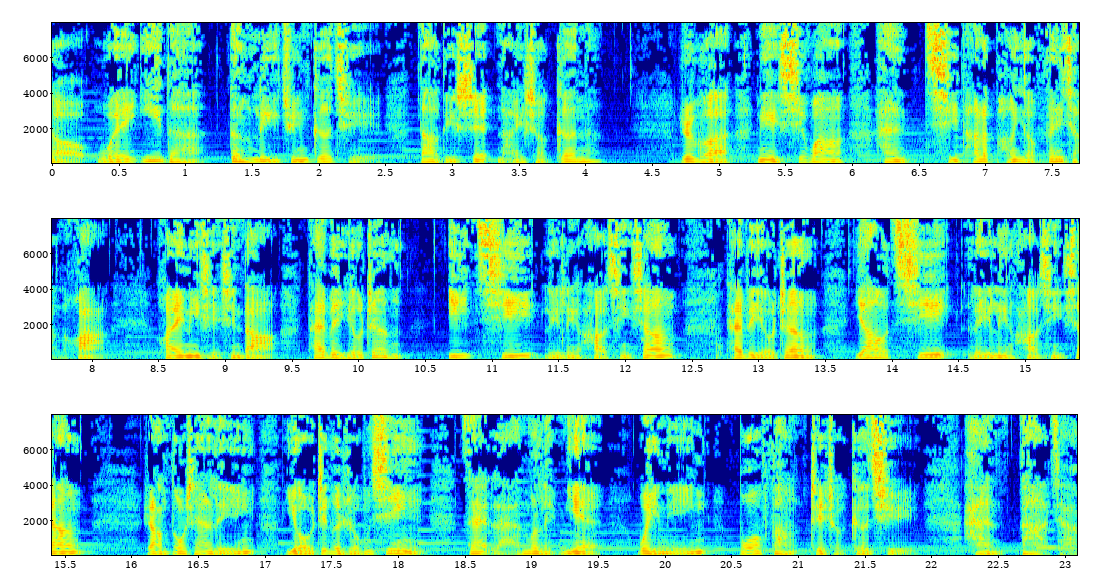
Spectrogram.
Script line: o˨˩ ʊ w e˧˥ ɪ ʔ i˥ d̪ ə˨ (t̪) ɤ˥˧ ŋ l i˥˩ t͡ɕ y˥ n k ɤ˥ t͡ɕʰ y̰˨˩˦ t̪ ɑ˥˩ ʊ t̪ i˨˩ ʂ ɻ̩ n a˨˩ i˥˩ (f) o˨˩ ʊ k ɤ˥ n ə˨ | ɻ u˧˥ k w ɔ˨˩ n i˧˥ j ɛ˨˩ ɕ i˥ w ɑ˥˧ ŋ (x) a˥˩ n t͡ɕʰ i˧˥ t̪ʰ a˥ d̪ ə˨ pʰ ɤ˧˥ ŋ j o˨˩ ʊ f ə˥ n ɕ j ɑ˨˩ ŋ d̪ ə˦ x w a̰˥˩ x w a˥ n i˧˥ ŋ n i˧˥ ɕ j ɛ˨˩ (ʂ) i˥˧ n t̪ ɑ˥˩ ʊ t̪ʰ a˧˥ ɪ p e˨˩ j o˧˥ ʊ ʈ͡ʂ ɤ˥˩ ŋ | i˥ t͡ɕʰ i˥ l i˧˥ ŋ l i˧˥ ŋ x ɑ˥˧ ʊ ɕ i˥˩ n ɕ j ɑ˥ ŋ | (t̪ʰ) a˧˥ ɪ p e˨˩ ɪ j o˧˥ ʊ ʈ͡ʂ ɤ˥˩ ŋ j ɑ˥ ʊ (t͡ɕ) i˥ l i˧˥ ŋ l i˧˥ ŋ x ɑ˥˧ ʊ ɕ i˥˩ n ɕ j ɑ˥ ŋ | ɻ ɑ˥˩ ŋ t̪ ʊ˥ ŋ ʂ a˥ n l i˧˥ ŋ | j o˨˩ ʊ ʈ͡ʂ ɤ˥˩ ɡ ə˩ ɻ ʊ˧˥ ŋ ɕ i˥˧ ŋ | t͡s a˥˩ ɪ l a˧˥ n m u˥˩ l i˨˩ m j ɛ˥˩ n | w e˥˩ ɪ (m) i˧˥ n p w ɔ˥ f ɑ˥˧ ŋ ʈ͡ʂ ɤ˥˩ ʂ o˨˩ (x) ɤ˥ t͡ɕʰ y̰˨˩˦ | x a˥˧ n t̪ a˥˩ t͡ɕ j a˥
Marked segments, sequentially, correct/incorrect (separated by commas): correct, incorrect, correct, incorrect, correct, incorrect, incorrect, incorrect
